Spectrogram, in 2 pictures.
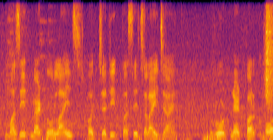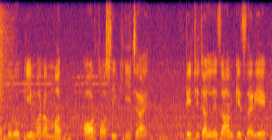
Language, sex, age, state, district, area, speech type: Urdu, male, 60+, Delhi, Central Delhi, urban, spontaneous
